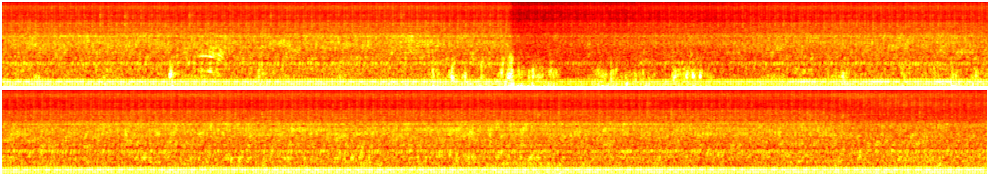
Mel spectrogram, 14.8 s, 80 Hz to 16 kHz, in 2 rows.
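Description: VST Mitsubishi 22 hp compact tractor's diesel engine running at a steady speed while pulling a seed drill across a field. About four seconds in there is a brief cluster of knocks and a short dip in level.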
